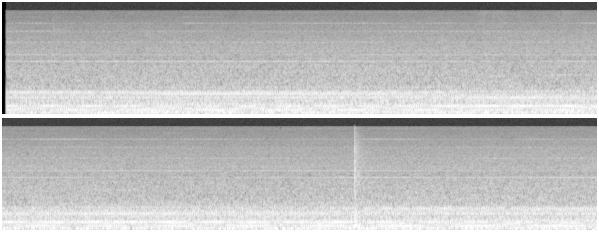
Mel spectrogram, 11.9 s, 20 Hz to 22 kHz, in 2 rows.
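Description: Steady hum and whir of a stationary Kawasaki C151 MRT train car's onboard equipment while it stands at a station. A low hum tone swells and fades in an even pulse, and there is a single sharp click about nine and a half seconds in.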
